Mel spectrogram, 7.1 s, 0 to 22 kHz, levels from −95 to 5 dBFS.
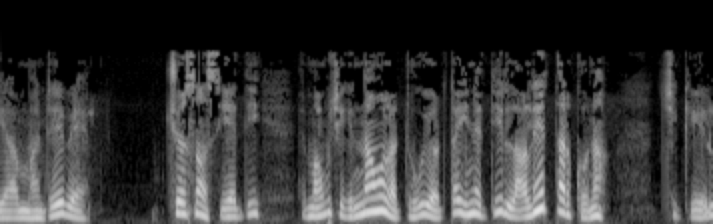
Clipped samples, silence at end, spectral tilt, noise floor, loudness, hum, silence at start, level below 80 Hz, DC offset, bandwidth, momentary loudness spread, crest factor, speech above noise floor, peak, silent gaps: under 0.1%; 0 s; -6.5 dB/octave; -68 dBFS; -18 LUFS; none; 0 s; -56 dBFS; under 0.1%; 8.8 kHz; 13 LU; 16 dB; 51 dB; -2 dBFS; none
